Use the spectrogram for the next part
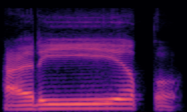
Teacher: qnya dia dalam kondisi sukun maka dia terbaca ada pantulannya ya harq dan pantulannya normal Ya pantulannya normal artinya tidak perlu · Ha ri biasa. Kemudian qafnya dia dalam kondisi sukun maka dia terbaca ada pantulannya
